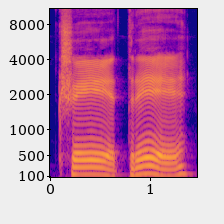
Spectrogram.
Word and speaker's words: kshetre: So we know that in Sanskrit, the vowel e is always long. And so both the syllables in the word kshetre are naturally long.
